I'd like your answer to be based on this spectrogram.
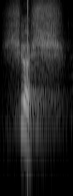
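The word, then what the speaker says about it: shush (شوش): And the location of the capital, Susa, which actually in Persian is pronounced shush.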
